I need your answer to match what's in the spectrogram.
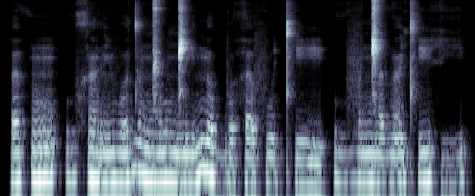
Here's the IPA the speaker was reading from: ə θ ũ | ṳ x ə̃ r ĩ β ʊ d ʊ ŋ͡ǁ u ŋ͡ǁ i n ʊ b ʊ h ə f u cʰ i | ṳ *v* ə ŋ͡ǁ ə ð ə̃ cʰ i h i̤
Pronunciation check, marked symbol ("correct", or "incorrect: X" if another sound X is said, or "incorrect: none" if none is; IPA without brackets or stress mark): correct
